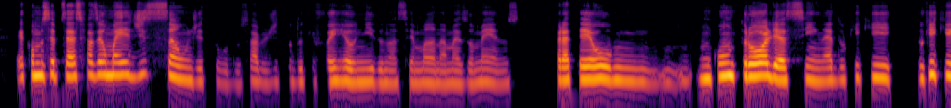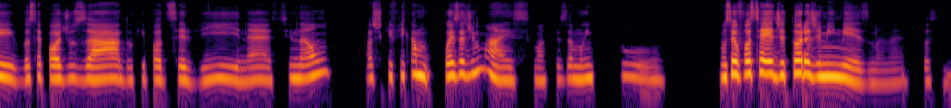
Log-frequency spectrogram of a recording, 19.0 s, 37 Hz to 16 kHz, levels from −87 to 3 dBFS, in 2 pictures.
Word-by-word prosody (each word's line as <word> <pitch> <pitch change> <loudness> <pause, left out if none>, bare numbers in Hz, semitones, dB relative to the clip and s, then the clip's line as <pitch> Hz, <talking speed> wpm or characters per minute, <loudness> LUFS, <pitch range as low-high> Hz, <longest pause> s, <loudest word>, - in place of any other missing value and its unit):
é 210 - -8
como 235 +1 +3
se 235 - -6
eu - - -5
quisesse 225 0 -1
fazer 250 0 -1
uma 240 0 +2
edição 235 -4 -3
de 170 -1 -13
tudo, 150 -4 -27
sabe, 170 0 -15
de 165 +1 -25
tudo 170 0 -19
que 165 - -37
foi 175 +1 -7
reunido 170 -2 -5
na 155 0 -13
semana 155 -2 -12
mais 155 0 -14
ou 155 - -15
menos, 155 -1 -14 0.4
pra 185 -1 +2
ter 190 +1 +2
um 175 -5 -3
um 200 0 -1
controle, 230 -1 +6
assim, 185 0 -1
né, 175 +1 -7
do 185 +1 -14
que 210 - -13
que 205 -1 -4 0.2
do 200 - -8
que 255 - +2
que 225 -4 +1
você 195 +5 -8
pode 200 0 -1
usar, 195 +1 0
do 185 -1 -12
que 200 +2 -17
pode 185 -1 -8
servir, 190 +2 -7
né. 185 +2 -8
Se 210 - -14
não 225 +8 -3 0.3
acho 205 0 -12
que 220 - -7
fica 230 +4 -5 0.3
coisa 240 +3 +2
demais, 235 - -3
uma 180 -1 -12
coisa 195 +1 -13
muito 200 +2 -4 1.2
como 215 - 0
se 260 - +4
eu - - +7
fosse 260 +3 +3
a 270 - +9
editora 260 +2 +6
de 225 0 +1
mim 225 0 +6
mesma, 160 -7 -2
né, 160 +2 -20
tipo 170 +1 -23
assim. 125 - -23
195 Hz, 200 wpm, -22 LUFS, 170-225 Hz, 1.2 s, a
